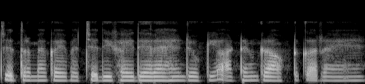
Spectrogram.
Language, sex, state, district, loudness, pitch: Hindi, female, Bihar, Gopalganj, -20 LUFS, 185 Hz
